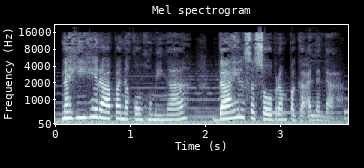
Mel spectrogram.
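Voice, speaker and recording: A woman's voice: a little high, moderate pace, over music, natural voice. A woman with a Filipino accent narrating in first person as a worried mother, in a sorrowful scripted drama style. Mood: sorrowful, anxious.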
